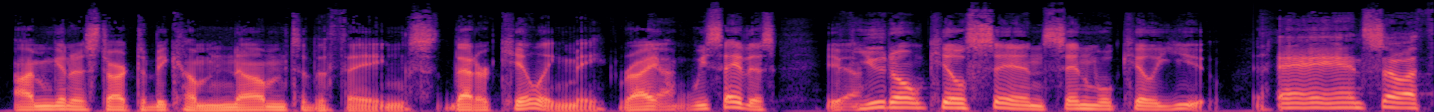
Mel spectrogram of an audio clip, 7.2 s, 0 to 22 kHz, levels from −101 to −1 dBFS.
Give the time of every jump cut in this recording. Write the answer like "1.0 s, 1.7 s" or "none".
6.2 s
